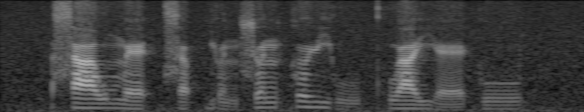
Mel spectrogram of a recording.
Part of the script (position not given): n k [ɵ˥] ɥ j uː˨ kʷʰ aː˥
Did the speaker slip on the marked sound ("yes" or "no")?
no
